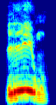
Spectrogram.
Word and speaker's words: Lyon: Léon.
